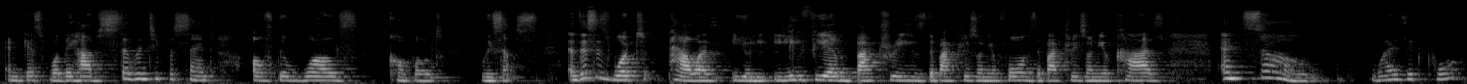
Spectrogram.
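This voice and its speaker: A woman's voice: on the low side, measured pace. A woman giving political commentary to camera, rhetorical and emphatic, firing questions at the viewer. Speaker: political video creator. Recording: echoey room.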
